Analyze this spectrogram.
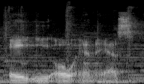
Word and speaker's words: aeons: They were called aeons, meaning eternities, A-E-O-N-S, pronounced aeons, meaning eternities in Greek.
